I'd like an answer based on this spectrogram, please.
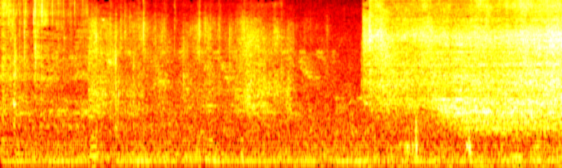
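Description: Crepe batter hitting a hot saj griddle over wood embers, breaking into a loud, steady sizzling hiss about three and a half seconds in. Before that, fainter sizzling and light ticks as the griddle is wiped with fat.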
